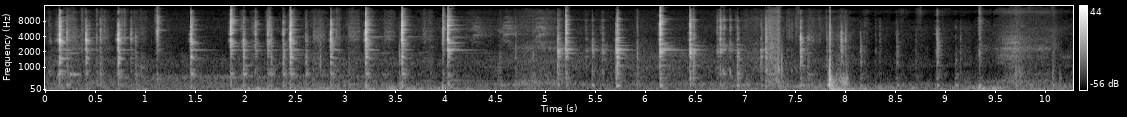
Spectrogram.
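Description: Many small sharp clicks and taps of a Bulletpoint dash mount's hard plastic and metal parts being handled and screwed down into a truck dashboard, coming thick and fast at first and more spaced out later. One louder knock comes about eight seconds in.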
